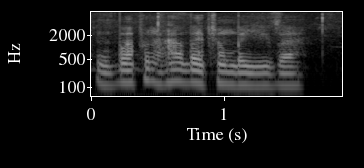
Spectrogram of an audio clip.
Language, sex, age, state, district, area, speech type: Bodo, male, 45-60, Assam, Chirang, rural, spontaneous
